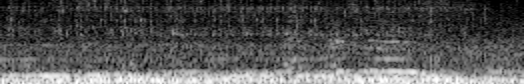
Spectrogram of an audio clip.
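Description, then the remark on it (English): Red-coloured water runs steadily from a faucet in a bathroom with blood on the wall, a continuous splashing pour with a low, full rumble, fairly loud throughout without pause. “We have a faucet. Oh, nice red water in the faucet.”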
